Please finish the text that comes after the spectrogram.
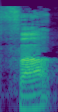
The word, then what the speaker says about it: فاء: slide we covered the fa which is I think very easy for you to pronounce because you have it in English and it is pronounced fa like in the word feather in the beginning the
